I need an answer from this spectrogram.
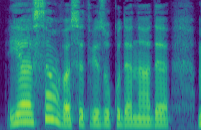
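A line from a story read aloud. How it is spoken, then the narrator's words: Gloomy. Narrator (Russian): мрачно отвечал менеджер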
